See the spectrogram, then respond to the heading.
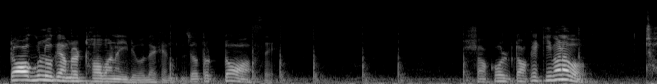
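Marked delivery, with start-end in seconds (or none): none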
